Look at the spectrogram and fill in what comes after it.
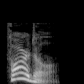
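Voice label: "fardel", British English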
